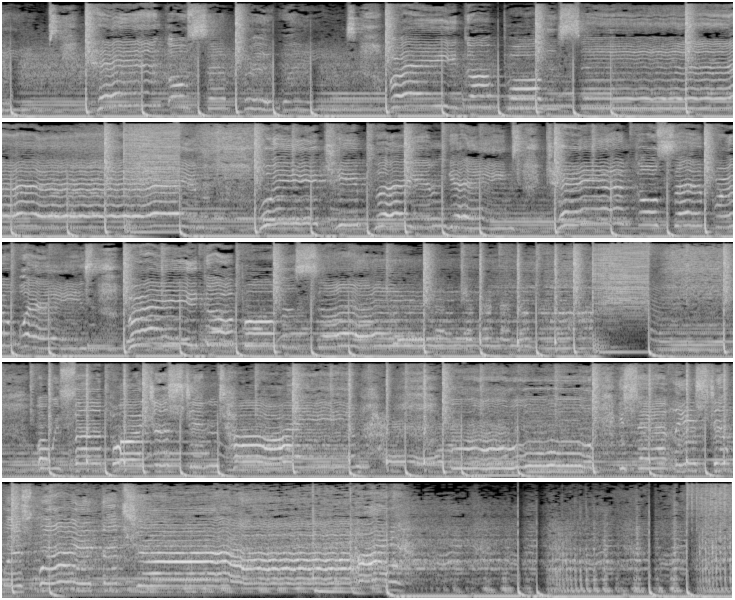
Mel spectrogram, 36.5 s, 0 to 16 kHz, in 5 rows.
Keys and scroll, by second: 1.9 ctrl+=, 4.7 p, 7.3 p, 13.8 ctrl+-, 16.3 ctrl+c, 16.4 ctrl+v, 23.8 ctrl+=, 25.0 ctrl+-, 30.1 ctrl+-, 32.7 Delete, 34.7 Delete, 35.3 ctrl+0.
